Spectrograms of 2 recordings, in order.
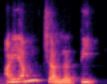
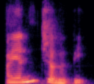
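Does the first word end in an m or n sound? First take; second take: m; n. First: The first word ends with an m sound. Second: The first word ends with an n-like nasal sound.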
